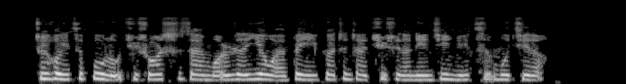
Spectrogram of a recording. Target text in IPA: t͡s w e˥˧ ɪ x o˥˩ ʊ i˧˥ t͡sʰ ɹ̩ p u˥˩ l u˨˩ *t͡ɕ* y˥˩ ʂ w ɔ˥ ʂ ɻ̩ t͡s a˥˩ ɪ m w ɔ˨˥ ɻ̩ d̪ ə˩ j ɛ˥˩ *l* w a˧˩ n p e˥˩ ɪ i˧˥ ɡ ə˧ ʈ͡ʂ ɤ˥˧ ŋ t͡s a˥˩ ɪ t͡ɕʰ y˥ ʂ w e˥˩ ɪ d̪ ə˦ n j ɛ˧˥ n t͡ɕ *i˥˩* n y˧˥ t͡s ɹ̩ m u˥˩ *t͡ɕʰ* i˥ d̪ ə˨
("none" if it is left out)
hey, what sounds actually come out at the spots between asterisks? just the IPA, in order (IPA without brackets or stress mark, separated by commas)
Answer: t͡ɕʰ, none, i˥, t͡ɕ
